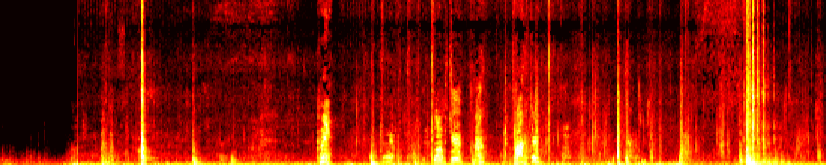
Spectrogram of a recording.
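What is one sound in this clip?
Young men talk and laugh loudly close by.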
